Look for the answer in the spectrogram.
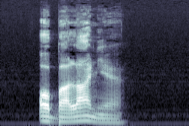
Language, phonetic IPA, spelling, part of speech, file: Polish, [ˌɔbaˈlãɲɛ], obalanie, noun, Pl-obalanie.ogg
